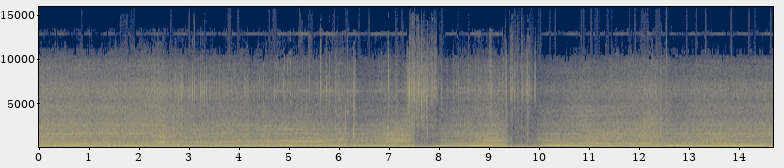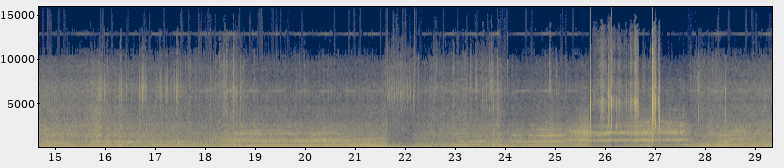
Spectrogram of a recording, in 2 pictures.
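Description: Porsche 996's flat-six engine heard from inside the cabin, pulling hard on track: its pitch climbs, breaks briefly at each gear change about 7 and 10 seconds in and again near 22 seconds, then climbs again. A few sharp clicks come near the end.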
